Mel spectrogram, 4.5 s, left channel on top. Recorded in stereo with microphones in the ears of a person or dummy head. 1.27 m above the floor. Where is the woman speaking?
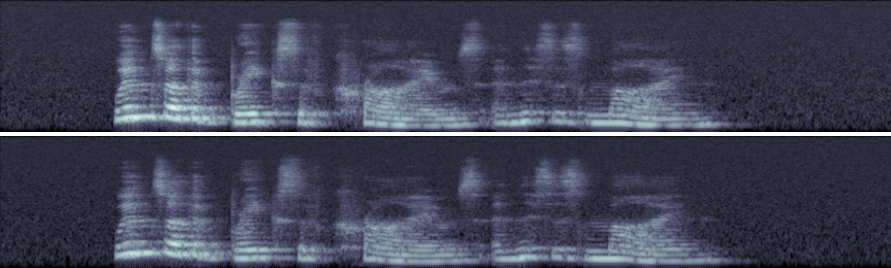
55° left (ahead or behind), 1.0 m; by 3.6 s 60° right (ahead or behind), 1.0 m.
